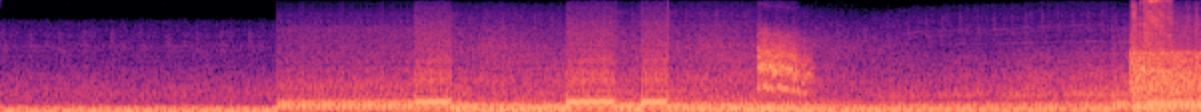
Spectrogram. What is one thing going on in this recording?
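Tyres squeal as a car drifts.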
